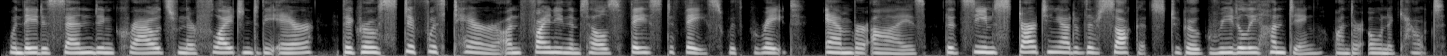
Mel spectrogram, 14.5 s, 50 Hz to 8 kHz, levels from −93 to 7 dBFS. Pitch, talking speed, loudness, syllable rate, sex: 240 Hz, 170 wpm, -18 LUFS, 4.0 syllables/s, female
